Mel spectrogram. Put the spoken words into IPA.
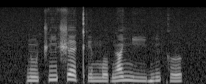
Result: ɾũ˨t͡ʃĩ˦ ʃɛ˦˨ kʼɪ˨ mo˨ɡã˦ɲiː˨bĩ˦ kʊ˨˦

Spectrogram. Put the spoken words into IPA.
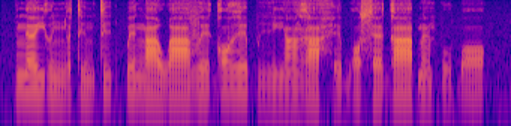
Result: nɛ˦jɨ˧ɲə˨ ti˧m ti˦ k͡pe˦ŋaː˧waː˧ ve˦˨ɡɔ˦ɣe˦ piː˨jã˨ɣa˧ he˨bɔ˦sɛ˦ ɡaː˦ɓɛ̃˨ pu˨ɓɔ˦

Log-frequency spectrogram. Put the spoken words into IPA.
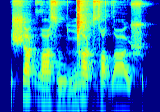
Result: ʃəː˦ɡðˤɑ˨zuː˩ŋ͡ǀʌː˦ɡ zˤu˨dˤuː˩ʂ

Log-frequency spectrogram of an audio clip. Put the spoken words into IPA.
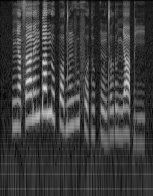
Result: ɲã˧saː˦ ɾɛ̃˦ɡ͡ba˦no˧ pɔ˧dũ˦vu˦ fo˨ɗu˧kʷũ˨ do˧lɾu˨ɲaː˦˨ ɓiː˨

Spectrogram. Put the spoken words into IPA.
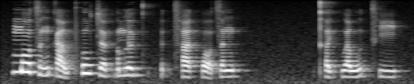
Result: mɔː˥t͡sɐ˨˥ŋ kaː˨˩wpʰo˥w t͡sœː˨k̚wɐ˧mlɵ˧ɥ kʷʰɪ˨˥k̚hɵ˨t̚ t͡sʰaː˨t̚pɔː˨˩t͡sɐ˧ŋ | kʰɐ˨˩jkʷaː˨w uː˥t̚t͡sʰiː˨

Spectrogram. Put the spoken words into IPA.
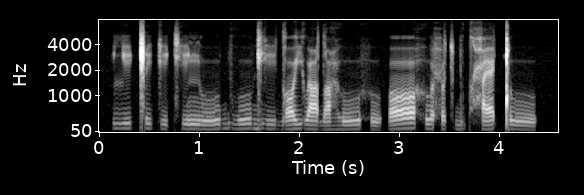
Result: ʎiǁikicʰi ɲuː bʱuːɡjiː ɡɔjuːdˤu ɦuːhu | ɔː huħut͡sbuk ħæ ǃuː

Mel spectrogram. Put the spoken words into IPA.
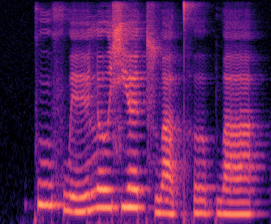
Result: ku˥xwe˧˥ɪ̯lɤ˥ɕjɛ˥ t͡swä˥˩ t̪ʰɤ˥pwä˥

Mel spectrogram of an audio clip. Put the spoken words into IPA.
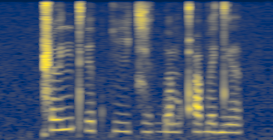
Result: ǁønʲtʼep kiːt͡ɕɛ̤ɡ͡bœm qʼʏbɛ dʲə̃

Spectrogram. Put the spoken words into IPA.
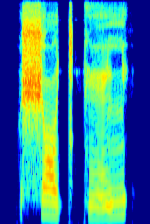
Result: ʃɔckẽlʲ

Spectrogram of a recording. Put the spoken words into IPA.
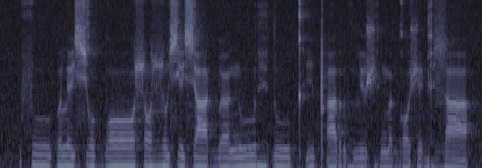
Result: fuːʔʊle ɕo ɡ͡bɔːɬɔ ɮʊɕeɕaː ɡ͡bœ nuː ɾe̤ ɗuː kʼi pʼarṳ lʲʊʃe̤ŋ͡mœ ɡɔʃeɡe̤ ɮa

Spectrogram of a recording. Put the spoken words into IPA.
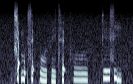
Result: t͡ɕä˦ʔmʊ˦ʔsɛ˦ʔ po˨ʊ̯θe˨tʰɛ˦ʔpʰo˦ʊ̯ | ke˦ɪ̯sḭ˦˨

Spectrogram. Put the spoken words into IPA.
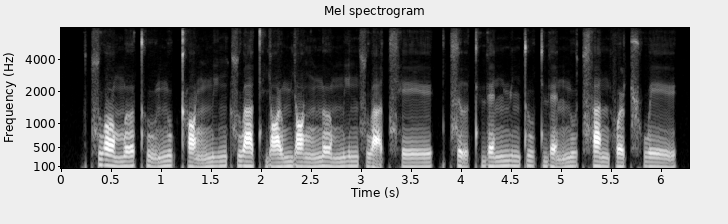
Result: t͡swɔ˥˩mɤ˧˥t̪ʰṵ˨˩ n̪u˥˩ kʰɑ̰˨˩ŋ mi˧˥ŋt͡swä˥˩t̪ʰjɑ˧˥ʊ̯mjɑ˥˧ŋ n̪ɤ˥˩mi˥n swä̰˨˩t͡sʰe˥ɪ̯ | t͡sɹ̩˨˩ t̪ʰɥɛ˧˥nmy˥˧nt̪u˥˩ t̪ɥɛ̰˨˩nn̪u˥˧t͡sʰa˥˩nfɤ˧˥ ʈ͡ʂʰwe˥˩ɪ̯

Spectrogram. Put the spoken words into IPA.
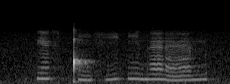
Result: pʲɛ̃˧x ǃĩ˩xi˩˧ ʔĩ˧dɛ̃˧ɾɛ̃˩˧m

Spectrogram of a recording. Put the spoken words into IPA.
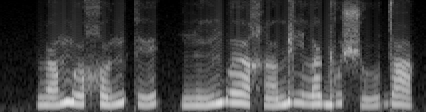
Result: ɳɒ˩˥mu˩˥ χu˩˥nkɪ˩˥ | nĩː˩˥bʌː˦˨χɑ̃˩˥ɖi˦˨ lɒ˦˨ɖu˦˨ ʃuː˩˥d̪ɑ˦˨

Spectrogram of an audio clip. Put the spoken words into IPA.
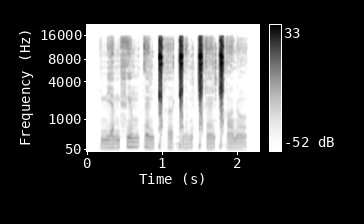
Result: mʲæm fʲõm t̪ɛ̃ɡ ǁʰɵɡ͡ǁɛ̃m ǁʰɛ̃ ǁʰɑ̃ɳõ

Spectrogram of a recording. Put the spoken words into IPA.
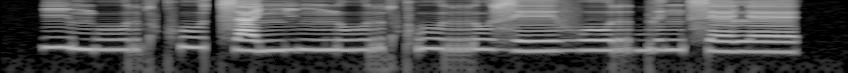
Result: i˦˨muː˨rkʰu˦ t͡sa˨ɲi˨ŋnuː˨˦rkʼu˦˨ ru˦zeː˨˦voː˦rbe˦ŋ sɛ˨lɛ˨

